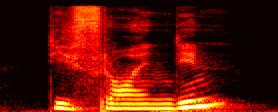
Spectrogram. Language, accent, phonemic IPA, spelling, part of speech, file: German, Austria, /ˈfʁɔʏ̯ndɪn/, Freundin, noun, De-at-Freundin.ogg
- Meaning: female equivalent of Freund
